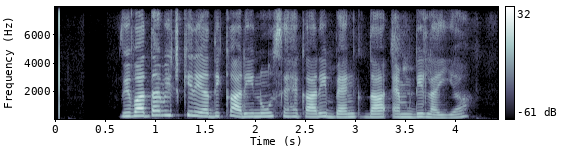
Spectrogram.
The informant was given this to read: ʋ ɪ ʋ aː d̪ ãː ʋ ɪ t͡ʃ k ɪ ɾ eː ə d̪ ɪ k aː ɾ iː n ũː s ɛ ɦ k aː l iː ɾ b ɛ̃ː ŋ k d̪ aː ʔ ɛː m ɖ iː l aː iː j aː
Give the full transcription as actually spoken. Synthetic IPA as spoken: ʋ ɪ ʋ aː d̪ ãː ʋ ɪ t͡ʃ k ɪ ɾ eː ə d̪ ɪ k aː ɾ iː n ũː s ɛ ɦ k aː ɾ iː b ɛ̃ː ŋ k d̪ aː ʔ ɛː m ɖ iː l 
